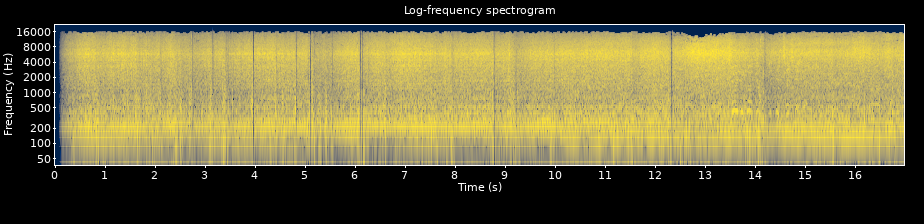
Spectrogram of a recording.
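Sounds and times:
outboard motor droning: 0:00.1 - 0:16.9
wind buffeting microphone: 0:00.1 - 0:16.9.

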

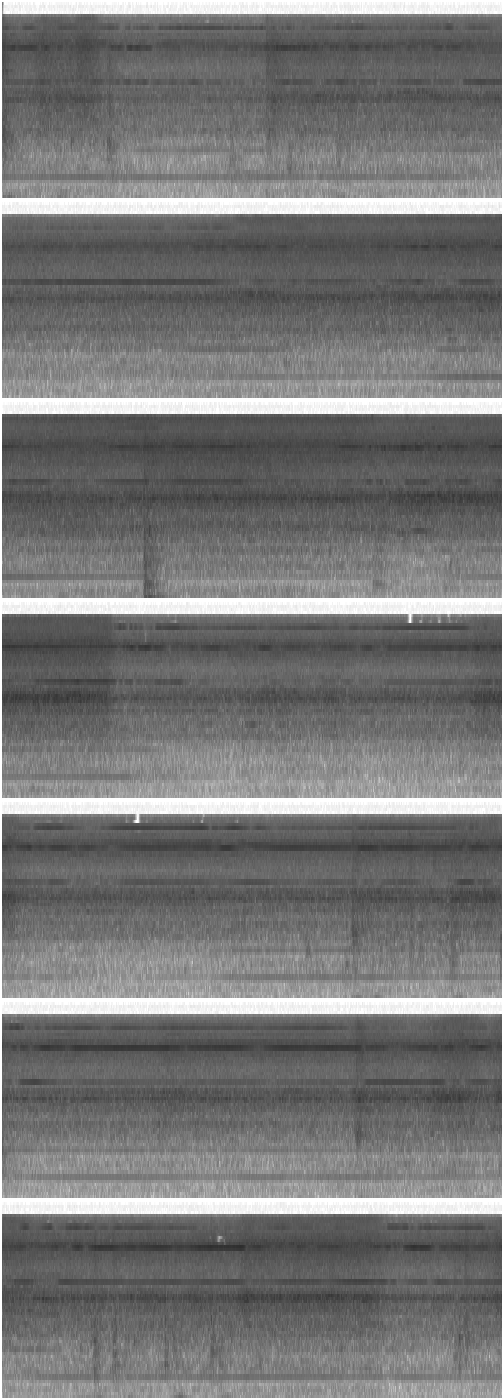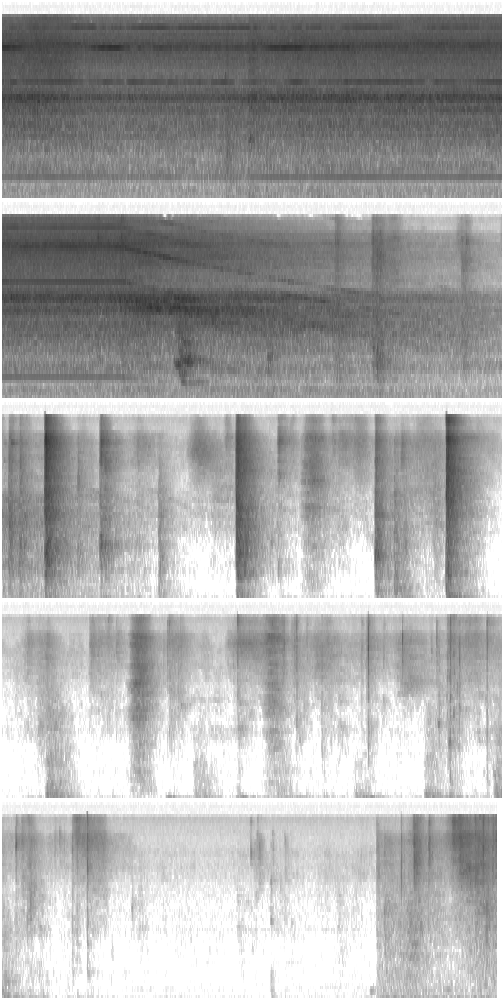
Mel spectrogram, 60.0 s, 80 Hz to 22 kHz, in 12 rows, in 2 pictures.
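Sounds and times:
vacuum motor winding down: 0:00.0 - 0:46.1
vacuum cleaner whining: 0:00.0 - 0:48.2.

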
